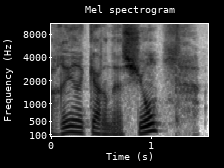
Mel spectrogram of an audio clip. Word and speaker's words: réincarnation: La réincarnation avec un accent aigu sur le premier E, d'accord? Ré.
